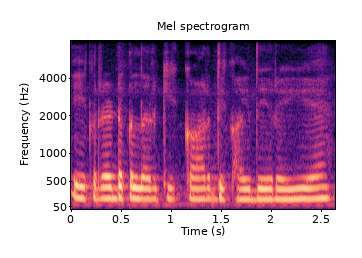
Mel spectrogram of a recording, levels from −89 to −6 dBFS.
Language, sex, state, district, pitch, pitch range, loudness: Hindi, female, Uttar Pradesh, Shamli, 190 Hz, 185-200 Hz, -17 LUFS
